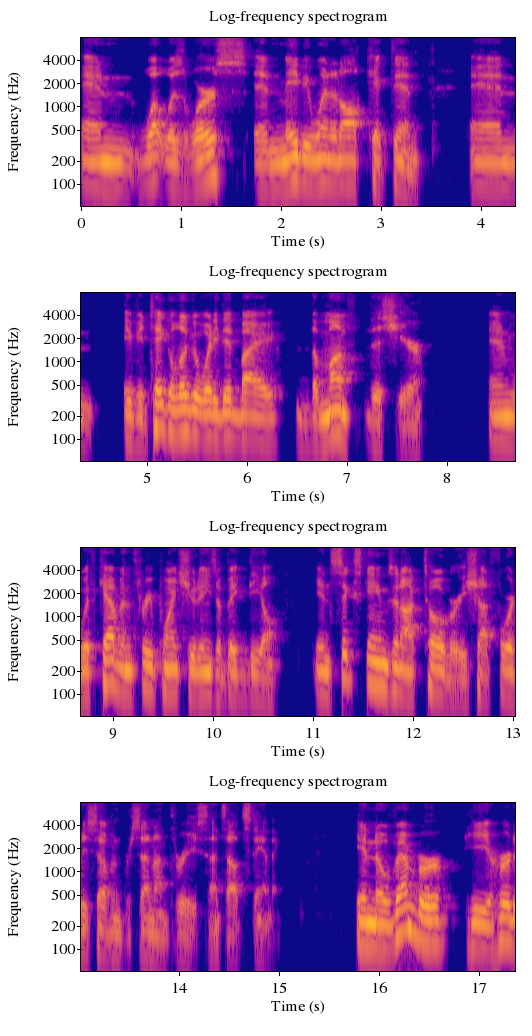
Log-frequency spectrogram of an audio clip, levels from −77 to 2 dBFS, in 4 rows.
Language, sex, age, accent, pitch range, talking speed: English, male, 50-69, American, 100-125 Hz, 175 wpm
